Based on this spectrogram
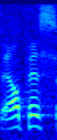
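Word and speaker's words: elpis (ἐλπίς): But it is the one time in the Bible when this Greek word, which is almost always translated hope, the word, it's roughly pronounced elpis or elpis, but that word elpis, that Greek word for hope, listen to Hebrews 10, 23.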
